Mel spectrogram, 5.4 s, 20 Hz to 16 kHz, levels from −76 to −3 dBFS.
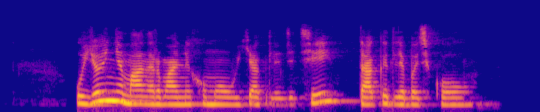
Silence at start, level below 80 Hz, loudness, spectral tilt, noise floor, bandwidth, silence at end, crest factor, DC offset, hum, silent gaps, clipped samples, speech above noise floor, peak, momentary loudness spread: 0.75 s; -64 dBFS; -18 LUFS; -6 dB/octave; -57 dBFS; 7.6 kHz; 0.65 s; 18 dB; under 0.1%; none; none; under 0.1%; 39 dB; -2 dBFS; 15 LU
